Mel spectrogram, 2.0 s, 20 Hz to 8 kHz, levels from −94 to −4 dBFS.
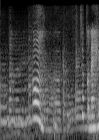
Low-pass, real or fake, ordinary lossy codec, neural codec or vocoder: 7.2 kHz; fake; none; codec, 16 kHz, 1 kbps, X-Codec, HuBERT features, trained on general audio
